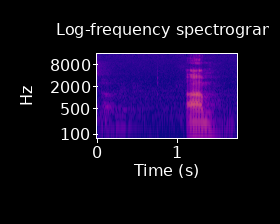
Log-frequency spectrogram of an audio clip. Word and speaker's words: Supnick: My name was mispronounced, Supnick. I didn't see it here, but Mr. Sutnick, if you would approach the podium and that would be great.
